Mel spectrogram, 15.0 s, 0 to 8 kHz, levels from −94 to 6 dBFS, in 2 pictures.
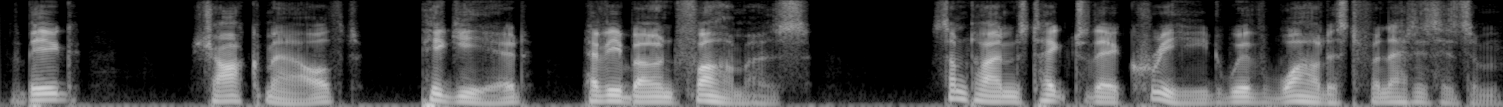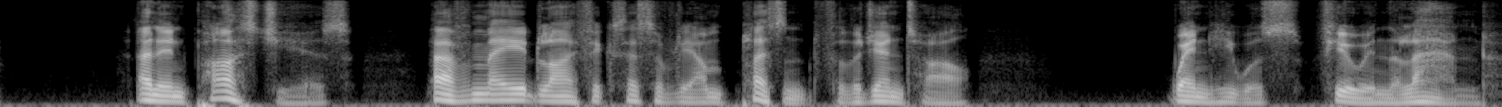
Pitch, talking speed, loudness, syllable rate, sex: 95 Hz, 145 wpm, -22 LUFS, 5.0 syllables/s, male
